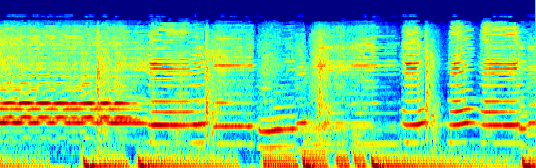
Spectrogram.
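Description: Harmonica playing a melodic line with held notes and pitch bends over a rap beat of bass and drums.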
